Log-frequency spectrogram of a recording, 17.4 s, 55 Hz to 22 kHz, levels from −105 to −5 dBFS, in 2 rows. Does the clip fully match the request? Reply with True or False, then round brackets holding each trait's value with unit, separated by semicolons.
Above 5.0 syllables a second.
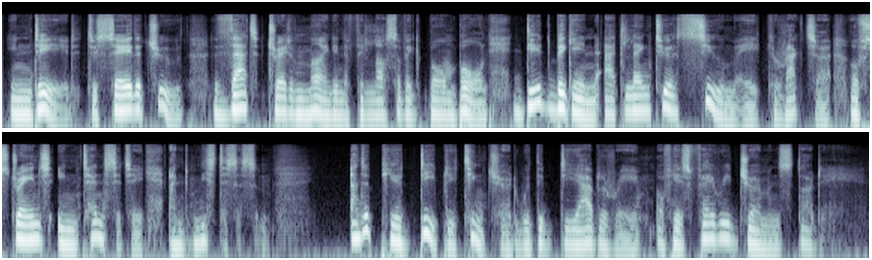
False (4.5 syllables/s)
